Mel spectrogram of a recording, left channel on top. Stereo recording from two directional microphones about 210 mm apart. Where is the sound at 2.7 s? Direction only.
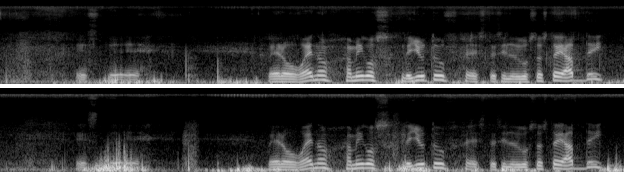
Centre (ahead or behind).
